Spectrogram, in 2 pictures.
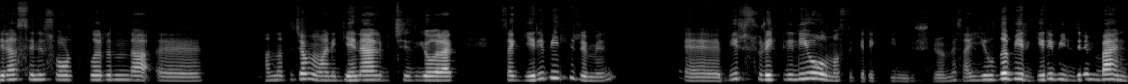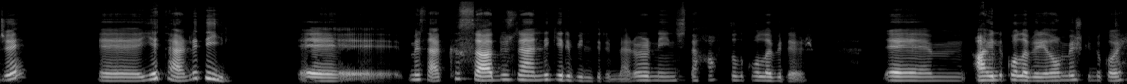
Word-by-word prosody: biraz 225 +2 0
senin 225 0 -4
sorduklarını 215 0 -5
da, 200 -1 -2
eee, 175 -1 -9 0.6
anlatacağım 220 +6 -2
ama, 210 - -3
hani, 190 -1 -6
genel 205 +1 +3
bir 190 - -29
çizgi 195 0 -5
olarak 190 0 +4 0.4
mesela 205 -1 -4
geri 200 +9 -1
bildirimin, 285 - -5 0.7
eee, 170 -2 -7
bir 255 +2 -5
sürekliliği 230 0 +1
olması 185 - +2
gerektiğini 155 -1 -19
düşünüyorum. 150 +1 -18
Mesela, 185 -1 -12
yılda 215 +6 +5
1 250 -1 +2
geri 215 +6 -3
bildirim 230 +1 -5
bence, 235 - +4 0.7
eee, 175 - -4 0.4
yeterli 240 - +1
değil. 235 - 0 0.7
Eee, - - 0
mesela 220 -7 -1
kısa, 195 -7 +6
düzenli 220 -1 0
geri 205 -4 -3
bildirimler, 80 - -14
örneğin, 185 -1 -6
işte, 185 -1 -14
haftalık 195 -1 -16
olabilir, 175 - -7 0.7
emm, 175 -1 +1
aylık 195 +3 +3
olabilir 185 -5 +2
ya 170 - -1
da 180 - 0
15 205 +3 -6
günlük 190 -2 -19
olabilir. 180 +2 -3
200 Hz, 130 wpm, -24 LUFS, 180-230 Hz, 0.7 s, kısa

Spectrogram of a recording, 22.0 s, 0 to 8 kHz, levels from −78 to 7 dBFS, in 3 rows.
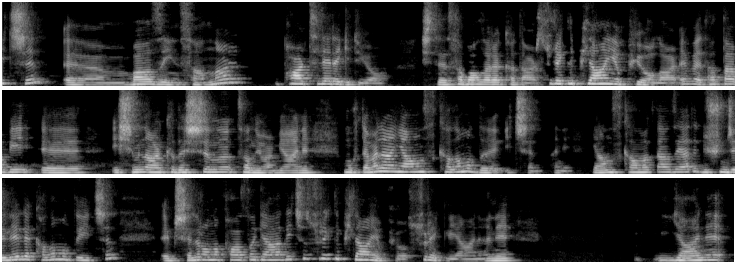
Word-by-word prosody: için, 295 +4 -2 0.2
emm, 175 -1 -4
bazı 220 -1 +5
insanlar 185 - -2 0.5
partilere 255 -1 +3
gidiyor, 165 -7 -6 0.4
işte 190 -2 0
sabahlara 210 +1 +3
kadar, 190 -5 -4
sürekli 270 +10 +1
plan 265 -1 +6
yapıyorlar, 205 -9 0
evet, 220 -3 -2
hatta 225 +2 +1
bir, 225 0 -1
eee, 185 -1 0 0.3
eşimin 210 +3 +3
arkadaşını 220 +2 +3
tanıyorum 190 -5 0
yani 185 +1 -2 0.3
muhtemelen 215 +8 +3
yalnız 260 0 +2
kalamadığı 240 -6 -1
için, 175 -2 -6
hani 170 -2 -13 0.2
yalnız 210 +2 +1
kalmaktan 225 +2 0
ziyade 240 +2 -3
düşünceleriyle 225 +6 +2
kalamadığı 270 -2 -3
için, 215 - -3 0.5
eee, 195 - -1
bir 185 - -2
şeyler 215 +6 +2
ona 250 0 -1
fazla 245 +1 -2
geldiği 250 0 -2
için 295 +5 -6
sürekli 350 -1 -3
plan 280 -7 0
yapıyor, 190 -7 -5
sürekli 215 -1 -3
yani 165 0 -9
hani 190 +1 +1 1.2
ı - - -24 0.2
yani 215 +3 +2
215 Hz, 125 wpm, -20 LUFS, 190-250 Hz, 1.2 s, plan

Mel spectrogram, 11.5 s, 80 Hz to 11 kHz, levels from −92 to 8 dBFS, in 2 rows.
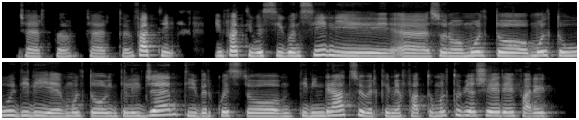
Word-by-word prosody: Certo, 185 0 -7
certo. 175 -3 -8
Infatti, 240 +1 +2 0.4
infatti, 250 +2 0
questi 220 +1 0
consigli, 215 -3 +2
ehm, 185 -1 -1
sono 195 +1 0
molto 215 -1 +2
molto 230 +1 +2
utili 225 -3 +1
e 190 - 0
molto 205 0 -1
intelligenti. 220 +6 0
Per 195 +2 -3
questo 195 -4 0
ti 220 - -4
ringrazio 240 +5 +1
perché 200 0 -2
mi 195 - -1
ha 195 - -4
fatto 205 +1 -7
molto 230 +5 -3
piacere 230 -2 +2
fare 205 -1 -3
215 Hz, 130 wpm, -23 LUFS, 195-230 Hz, 0.4 s, Infatti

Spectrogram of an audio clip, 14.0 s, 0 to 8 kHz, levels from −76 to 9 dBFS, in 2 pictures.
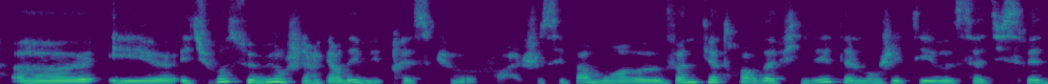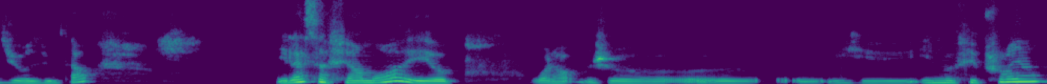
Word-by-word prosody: heu, 175 -2 +4
et 175 -2 +3
heu 165 - 0
et 185 - +1
tu 160 - -6
vois, 270 - +4
ce 280 -6 +1
mur, 245 +5 +4
je - - -7
l'ai - - -3
regardé 165 +6 0
mais 160 -8 -6
presque, 185 0 -5
heu, - - -10
enfin - - -9
ouais, - - -20
je - - -8
sais - - -8
pas 215 +1 -3
moi, 175 -4 -4
heu, 165 +1 +2
24 225 +1 0
heures 215 -2 -1
d'affilée 190 +6 -1
tellement 185 -4 -4
j'étais, 175 -1 0
heu, 170 0 0
satisfaite 205 +3 -3
du 180 +1 -4
résultat. 170 - -3 1.2
Et - - +1
là, 230 +6 +7
ça 260 -3 +6
fait 205 - -2
1 180 - +2
mois 260 - +5
et, 175 -2 +5
heu, 165 -1 +5
pfff, - - -20 0.4
voilà, - - -4
je 175 - +3 1.4
il 175 0 -8
il 190 -1 -3
me 190 -1 0
fait 195 +3 -3
plus 245 +7 0
rien! 275 +2 +8
185 Hz, 200 wpm, -23 LUFS, 170-220 Hz, 1.4 s, rien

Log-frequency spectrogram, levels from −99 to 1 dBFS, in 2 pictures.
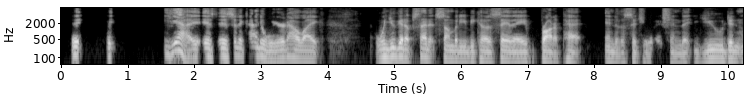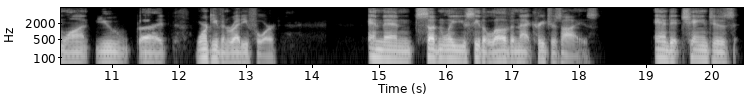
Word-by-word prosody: It 135 +1 +6 0.4
it - - -2 0.7
Yeah, 165 +7 +4
it - - +1
is 120 -3 +2
isn't 120 +2 +1
it 120 - -1
kinda 120 -3 +1
weird 95 +3 0
how, 110 -2 +2
like, 95 -2 0 0.7
when 105 +2 0
you 120 - +3
get 120 +1 +6
upset 115 -3 +2
at - - -6
somebody 95 -2 -1
because, 85 -1 -2
say, 90 - +3
they 85 0 +2 0.2
brought - - +7
a - - -4
pet - - -3 0.3
into 85 -3 -5
the 80 - -9
situation 75 -1 -8
that 80 0 -5
you 95 +5 -2
didn't 90 -2 -1
want, 80 -4 -2
you, 85 -3 -4 0.2
uh, 80 -2 +1 0.5
weren't 110 +1 +2
even 80 -6 -1
ready 80 0 +2
for 65 -4 -7 1.4
and 110 -3 +2
then 95 -3 +1
suddenly 100 -1 +4
you 95 -1 -1
see 105 +4 +1
the 90 - +1
love 90 +2 +3
in 85 0 -1
that 85 -2 -1
creature's 85 -5 -4
eyes, - - -5 0.8
and 105 -3 +2
it 95 - -1
changes 90 -6 -1
90 Hz, 145 wpm, -25 LUFS, 85-105 Hz, 1.4 s, brought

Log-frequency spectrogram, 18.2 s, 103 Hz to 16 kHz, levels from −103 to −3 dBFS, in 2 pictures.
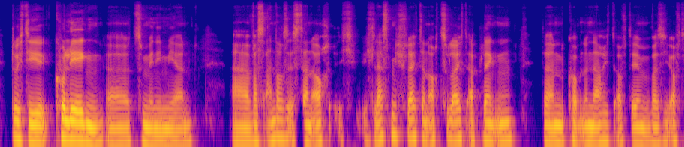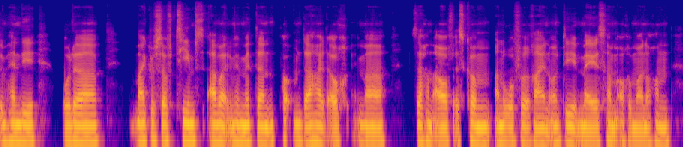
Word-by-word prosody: durch 125 -2 +2
die 110 -3 +4
Kollegen, 115 -5 +7
äh, 100 +1 -2
zu 110 - -6
minimieren. 95 +1 0 0.5
Äh, 100 -1 0
was 105 0 -1
anderes 125 +3 -2
ist 115 -3 -6
dann 110 -3 +1
auch, 115 +1 -1
ich - - -16
ich 115 +1 -15
lasse 140 +7 -2
mich 150 -2 -4
vielleicht 135 -1 -2
dann 120 - -2
auch 120 -1 -3
zu 125 - -9
leicht 125 +1 0
ablenken. 115 +1 -1 0.3
Dann 110 0 +1
kommt 110 -2 -3
'ne 105 - 0
Nachricht 105 +1 0
auf 115 0 -6
dem, 100 -2 -2
weiß 100 +1 -3
nicht, 115 - -7
auf - - -4
dem 110 +1 -3
Handy 110 0 +1 0.3
oder 105 0 +2 0.3
Microsoft 110 -1 -2
Teams 115 -1 0
arbeiten 110 -1 +1
wir 110 - +1
mit, 110 +1 +1
dann 105 0 +1
poppen 110 0 -4
da 105 0 +2
halt 105 -1 -1
auch 100 +2 -1
immer 105 0 -2 0.3
Sachen 110 -1 -1
auf. 100 0 +2
Es 105 - -6
kommen 100 -2 +1
Anrufe 100 -1 -1
rein 100 -1 +1
und 105 +2 -3
die 105 -1 +1
Mails 100 0 -1
haben 110 -2 0
auch 110 -2 -5
immer 100 -1 -1
noch 100 +2 -3
'n 100 0 -2
110 Hz, 195 wpm, -24 LUFS, 100-115 Hz, 0.5 s, Kollegen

